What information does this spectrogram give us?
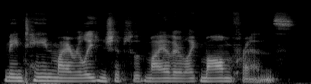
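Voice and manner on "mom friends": usual speaking voice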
